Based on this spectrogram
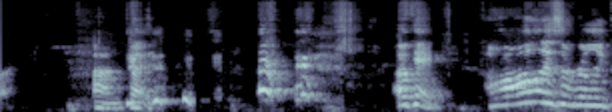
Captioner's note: giggling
